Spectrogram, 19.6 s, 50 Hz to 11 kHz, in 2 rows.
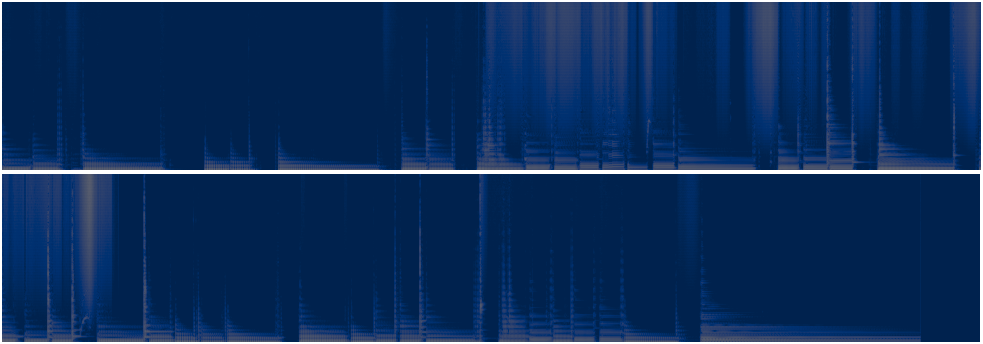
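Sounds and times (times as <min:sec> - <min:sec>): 
bass guitar test: 0:00.0 - 0:19.0
pickup interference noise when approaching the pickup: 0:04.6 - 0:11.4.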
